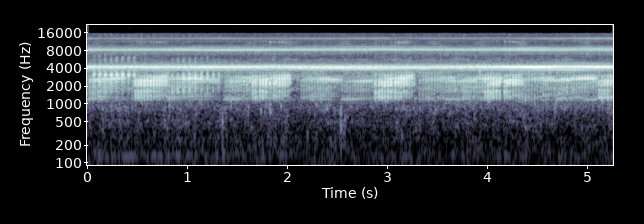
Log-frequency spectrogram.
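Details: Frogs calling at night: harsh, broad croaking bursts come roughly once a second in an uneven rhythm over a steady, high, ringing insect drone that runs throughout.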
